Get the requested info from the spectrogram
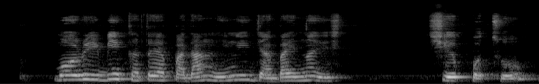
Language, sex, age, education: Yoruba, female, 30-45, tertiary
